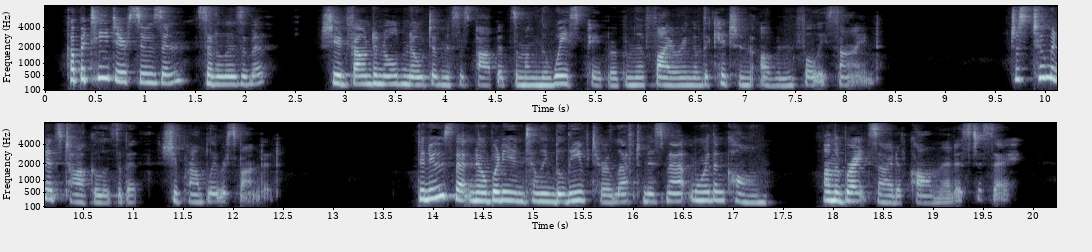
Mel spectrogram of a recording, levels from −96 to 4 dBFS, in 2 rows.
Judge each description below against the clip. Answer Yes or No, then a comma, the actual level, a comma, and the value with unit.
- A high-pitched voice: Yes, high, 230 Hz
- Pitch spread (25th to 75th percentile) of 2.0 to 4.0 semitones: Yes, average, 3.6 semitones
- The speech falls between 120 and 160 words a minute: No, average, 180 wpm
